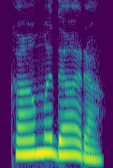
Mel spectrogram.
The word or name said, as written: ಗೋಮೂತ್ರ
